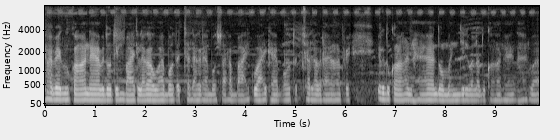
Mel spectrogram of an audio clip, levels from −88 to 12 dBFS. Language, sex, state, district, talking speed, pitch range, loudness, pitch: Hindi, male, Haryana, Rohtak, 230 wpm, 125-130 Hz, -20 LUFS, 125 Hz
